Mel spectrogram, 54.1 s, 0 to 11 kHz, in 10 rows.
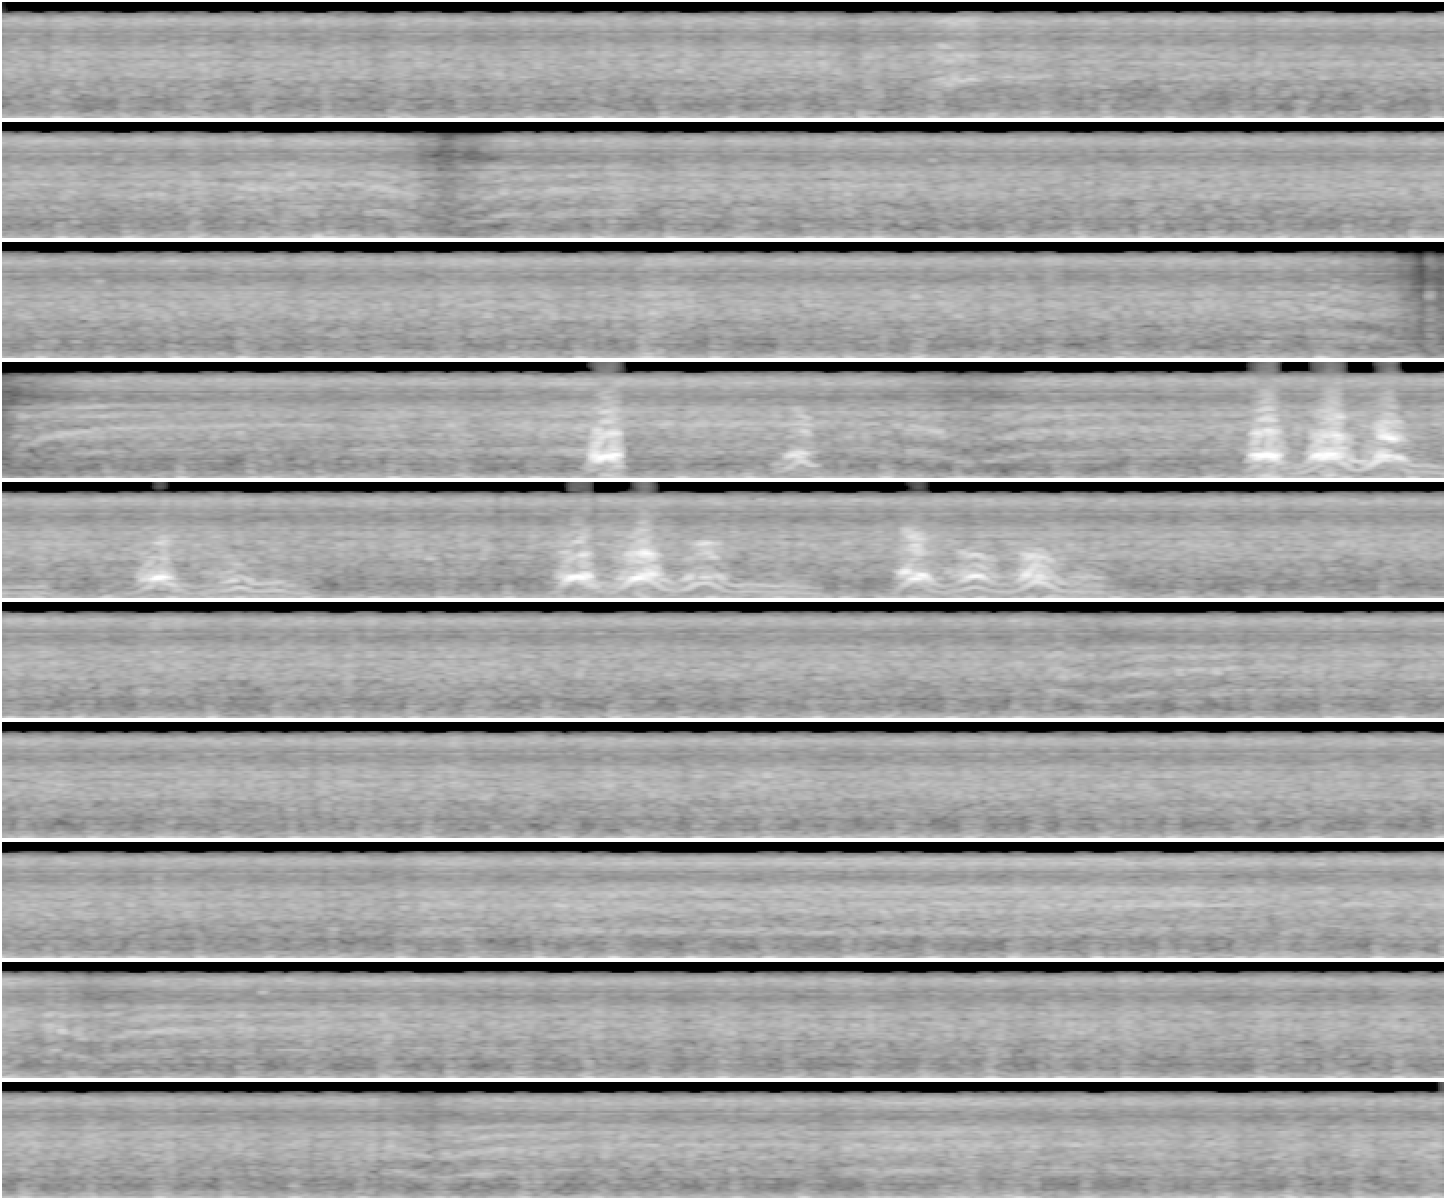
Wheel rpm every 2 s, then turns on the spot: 230, 240, 240, 200, 220, 230, 230, 230, 160, 220, 200, 230, 230, 230, 230, 220, 220, 230, 230, 230, 220, 220, 220, 230, 230, 210, 230.
none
